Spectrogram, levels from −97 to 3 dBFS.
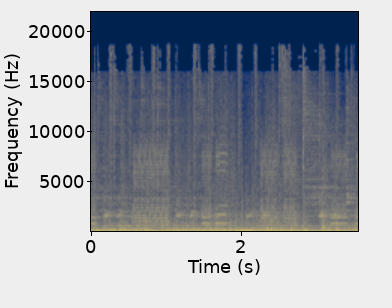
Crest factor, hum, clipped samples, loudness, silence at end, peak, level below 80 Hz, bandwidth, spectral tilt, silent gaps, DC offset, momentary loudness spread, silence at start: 14 dB; none; under 0.1%; -26 LUFS; 0 s; -10 dBFS; -34 dBFS; 19 kHz; -6 dB/octave; none; under 0.1%; 2 LU; 0 s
